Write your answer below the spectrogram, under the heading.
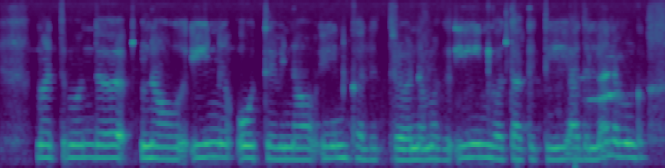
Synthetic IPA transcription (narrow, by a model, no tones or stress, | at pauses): mɐt̪ːmund̪unaːʋeːnoːt̪eːʋinaːʋ̰eːnkɐlit̪ɾunɐmɐɡeʔeːnɡɔt̪ːaːkit̪ːiɐd̪ɛlːɐnɐmɐɡe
